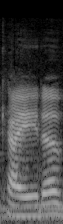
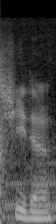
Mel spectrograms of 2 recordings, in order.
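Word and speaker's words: Shiida: Yeah, I guess the Japanese would pronounce that Shida, maybe. Yeah. And then in some translations, it's written like S-H-I-I-D-A, Shida. So I guess it's Shida, no matter what.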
